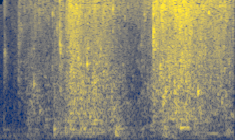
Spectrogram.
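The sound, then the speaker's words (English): Water splashes and sloshes in two surges as a person is immersed in a water baptism, with a heavy churning burst followed by streaming and dripping as water pours off, fairly loud, with no talking. “I baptize you in the name of the Father, and the Son, and the Holy Spirit.”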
